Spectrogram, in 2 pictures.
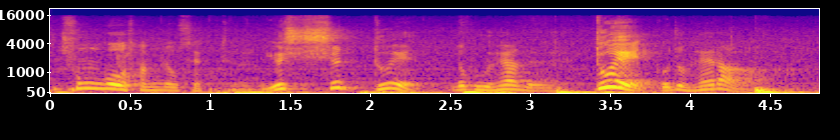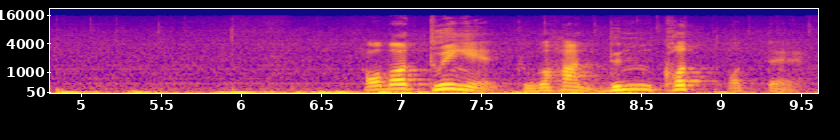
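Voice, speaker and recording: An English teacher runs a classroom grammar lesson, saying each phrase in English and then Korean and constantly firing off quick questions to make sure the class follows. His fairly high voice is very animated, with soft background music over a rough recording.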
